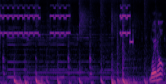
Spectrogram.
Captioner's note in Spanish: Suena el celular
